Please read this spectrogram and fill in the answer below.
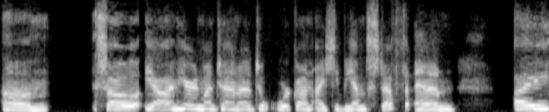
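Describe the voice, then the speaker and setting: A high-pitched woman's voice with fairly even intonation, dry and close with no echo, over a quiet background. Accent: American. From US East Coast. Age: 70s. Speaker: peace activist. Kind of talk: group video meeting introduction. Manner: hesitant, many fillers.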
